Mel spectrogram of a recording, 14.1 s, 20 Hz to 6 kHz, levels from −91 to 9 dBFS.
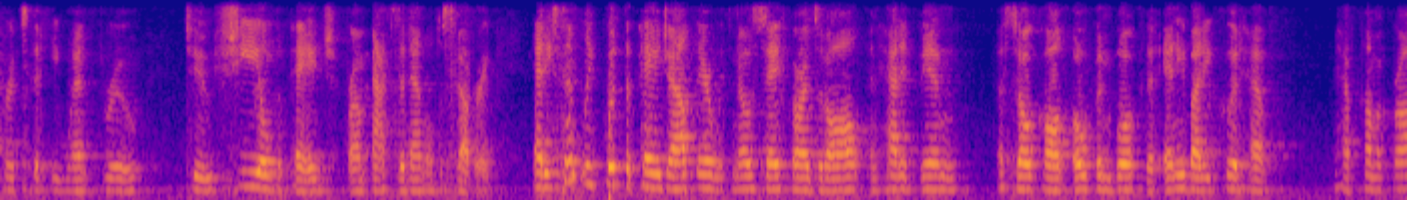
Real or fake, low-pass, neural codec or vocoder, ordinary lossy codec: real; 5.4 kHz; none; Opus, 24 kbps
